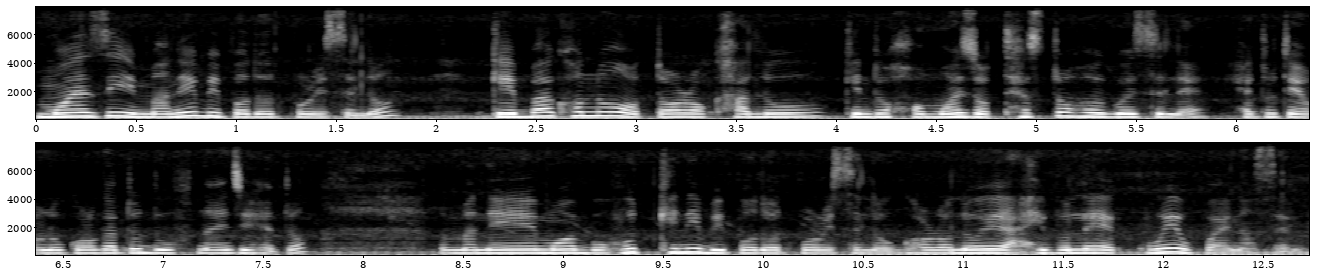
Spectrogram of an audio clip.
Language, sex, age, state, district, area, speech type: Assamese, female, 30-45, Assam, Dibrugarh, rural, spontaneous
